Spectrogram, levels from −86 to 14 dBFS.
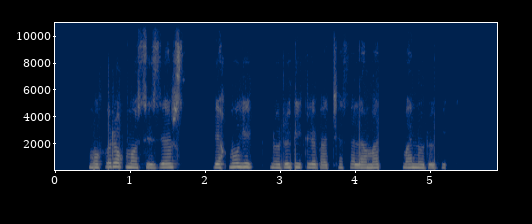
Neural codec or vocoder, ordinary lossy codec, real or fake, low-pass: none; Opus, 16 kbps; real; 9.9 kHz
